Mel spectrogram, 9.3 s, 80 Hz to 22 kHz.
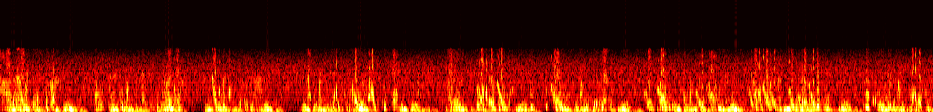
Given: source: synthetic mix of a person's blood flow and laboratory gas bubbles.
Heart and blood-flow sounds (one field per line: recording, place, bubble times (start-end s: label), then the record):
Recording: Doppler ultrasound of blood flow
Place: precordium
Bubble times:
0.00-0.64 s: bubbles
0.93-1.25 s: bubbles
1.39-1.86 s: bubbles
2.07-2.63 s: bubbles
3.05-3.12 s: bubbles
3.23-4.00 s: bubbles
4.12-4.21 s: bubbles
4.45-4.67 s: bubbles
4.74-5.16 s: bubbles
5.29-5.36 s: bubbles
5.42-5.71 s: bubbles
5.76-6.14 s: bubbles
6.42-6.77 s: bubbles
6.81-7.30 s: bubbles
7.46-8.34 s: bubbles
8.62-9.33 s: bubbles
From the record:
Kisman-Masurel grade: 332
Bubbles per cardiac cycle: rolling drumbeat, 9 or more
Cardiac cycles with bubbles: 50 to 99%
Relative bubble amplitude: moderate (0.250 to 0.450)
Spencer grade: 3 (all of the cardiac periods contain showers or single bubble signals, but not dominating or overriding the cardiac motion signals)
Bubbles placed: only in the low amplitude regions of the cardiac cycle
